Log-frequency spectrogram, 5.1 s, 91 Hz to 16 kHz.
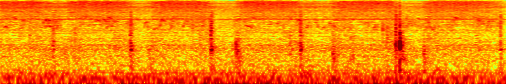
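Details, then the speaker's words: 1988 Jeep Comanche Renix 2.5L I4 leak-down test, cylinder 1: steady high air hiss with faint ticks; owner suspects a slight intake valve leak plus a little ring leak, nothing heard at the exhaust. "So there's a possibility that our intake valve is leaking a slight bit, along with a little bit of ring leak. Nothing on the exhaust."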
